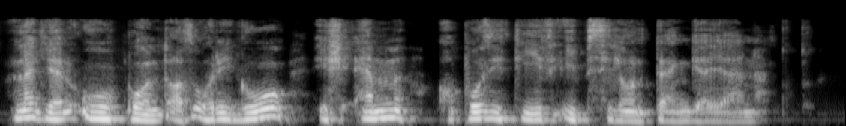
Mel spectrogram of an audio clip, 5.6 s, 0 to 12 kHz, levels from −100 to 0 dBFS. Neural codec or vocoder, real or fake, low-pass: codec, 16 kHz, 4 kbps, X-Codec, WavLM features, trained on Multilingual LibriSpeech; fake; 7.2 kHz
